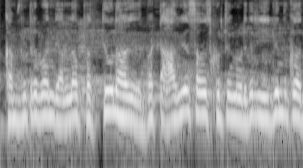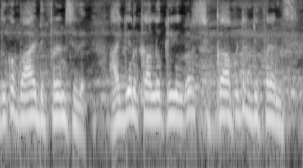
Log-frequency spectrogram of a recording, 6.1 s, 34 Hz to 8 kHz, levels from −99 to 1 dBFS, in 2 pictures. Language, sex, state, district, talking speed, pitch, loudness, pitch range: Kannada, male, Karnataka, Dharwad, 200 wpm, 180 Hz, -15 LUFS, 170-190 Hz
